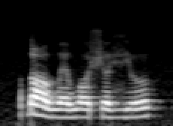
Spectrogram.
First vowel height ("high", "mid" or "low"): low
